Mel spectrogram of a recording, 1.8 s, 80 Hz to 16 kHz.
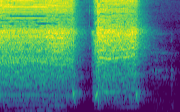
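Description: A power drill whirring loudly while a 3mm bit is swapped in during installation of an ADJ Mega Tripar Profile light, running in two close bursts with a brief stop between, then spinning down.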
